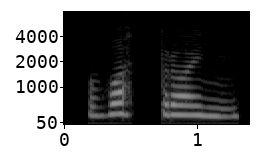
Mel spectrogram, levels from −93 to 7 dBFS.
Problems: constant background noise, low volume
